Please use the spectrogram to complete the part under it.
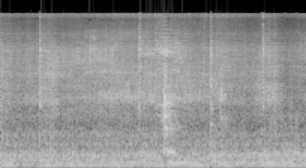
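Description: Spices fry in a pan for a fish curry with drumsticks, potato and tomato: an even, quiet sizzle broken by a few light clicks of a spoon scraping the pan.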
